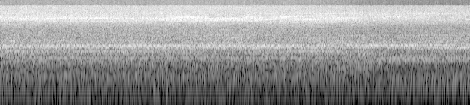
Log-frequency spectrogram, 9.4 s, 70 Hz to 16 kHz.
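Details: 2009 Pontiac G8 GT held at 1500 rpm, inaudible at idle: sharp tapping about four times a second; suspected rod bearing knock, unconfirmed, after two mangled cam lobes, original cam refitted with old lifters.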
